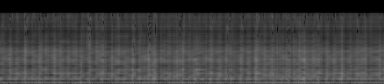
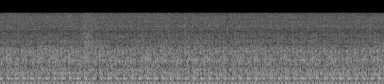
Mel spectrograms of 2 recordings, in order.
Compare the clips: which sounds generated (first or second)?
first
